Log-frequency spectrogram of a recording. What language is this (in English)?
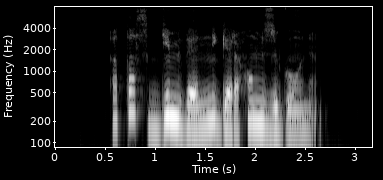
Kabyle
